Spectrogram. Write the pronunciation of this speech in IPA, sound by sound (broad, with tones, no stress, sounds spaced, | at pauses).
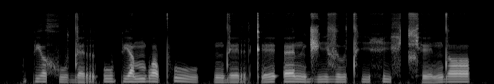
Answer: pʲ ʌ˧ x u˨ d ɛ˨ r ʔ u˦ pʲ a˧ m b ʌ˦˨ pʰ u˦˨ | n d e˨ r kʼ e˨˦ ʔ ɛ˦ n d͡ʒ i˧ z ɯ˧ tʰ i˧ h i˦˨ x t͡ɕʰ e˨ n d ʌ˦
